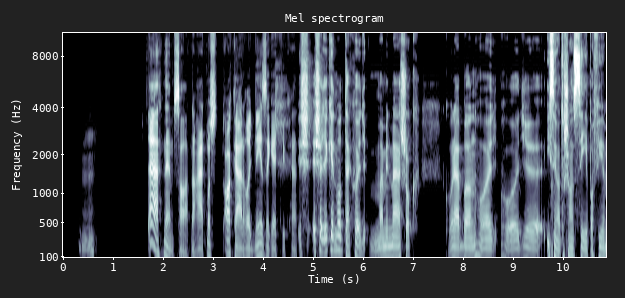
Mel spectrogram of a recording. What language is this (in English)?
Hungarian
